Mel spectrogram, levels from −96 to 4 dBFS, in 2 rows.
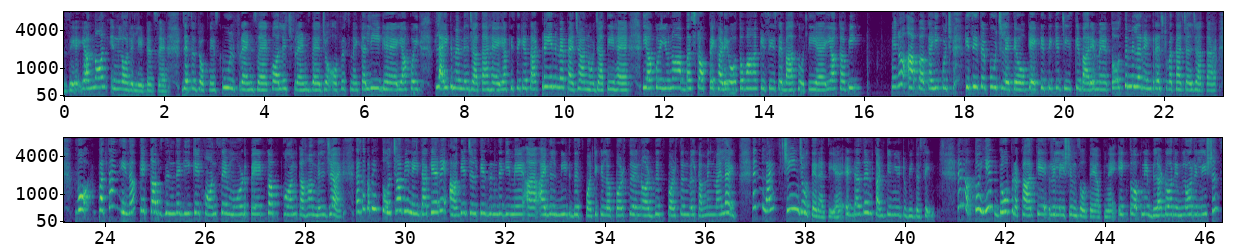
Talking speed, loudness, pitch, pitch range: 200 wpm, -27 LUFS, 280 Hz, 255-315 Hz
